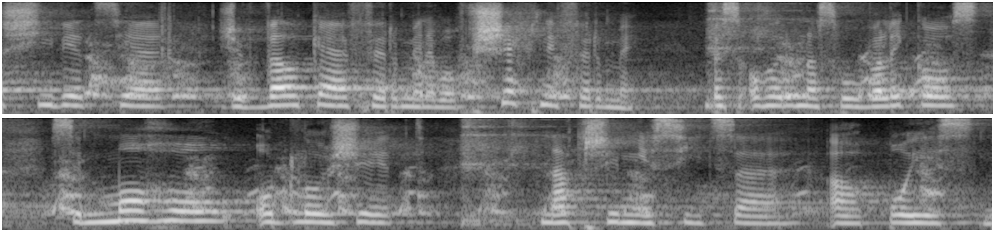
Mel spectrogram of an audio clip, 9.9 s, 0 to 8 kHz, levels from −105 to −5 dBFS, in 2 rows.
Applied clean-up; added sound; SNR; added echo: none; Bark + Bell; 11 dB; none.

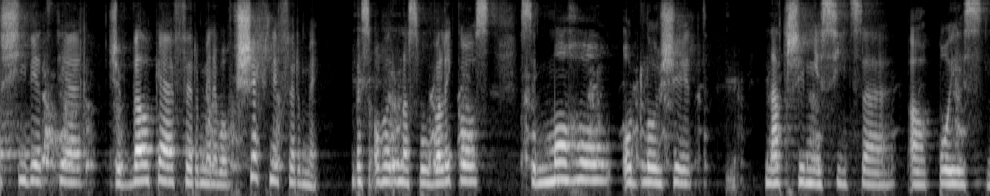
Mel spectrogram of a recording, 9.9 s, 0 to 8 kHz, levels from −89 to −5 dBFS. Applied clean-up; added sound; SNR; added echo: neural mask model RNNoise.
